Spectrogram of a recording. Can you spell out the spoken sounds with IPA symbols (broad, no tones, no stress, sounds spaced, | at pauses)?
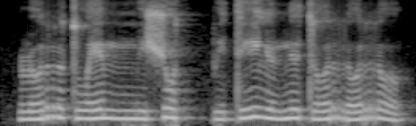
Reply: ɭ ʊ r o t w e mː i ʃ o t pː i t i lʲ ʊ n ɨ t ʊ r ʊ r ʊ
